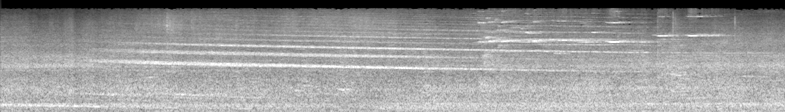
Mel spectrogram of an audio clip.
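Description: Metro train pulling into an underground station: a loud rumble of wheels on the rails, with a whine that slowly falls in pitch as the train slows. High wheel squeals join in about two-thirds of the way through.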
